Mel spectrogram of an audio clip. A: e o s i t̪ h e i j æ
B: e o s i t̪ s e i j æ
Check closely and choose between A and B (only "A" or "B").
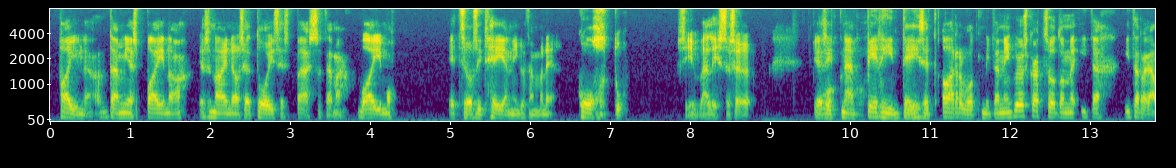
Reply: A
